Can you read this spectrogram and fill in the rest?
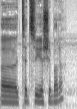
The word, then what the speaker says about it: Tetsuya Shibata: Tetsuya Shibata.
